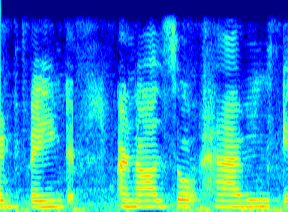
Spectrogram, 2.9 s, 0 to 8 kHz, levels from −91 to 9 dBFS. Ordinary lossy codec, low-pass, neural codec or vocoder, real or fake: none; 7.2 kHz; codec, 44.1 kHz, 3.4 kbps, Pupu-Codec; fake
